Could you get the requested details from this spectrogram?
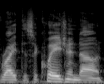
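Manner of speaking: ordinary talk, nothing marked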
